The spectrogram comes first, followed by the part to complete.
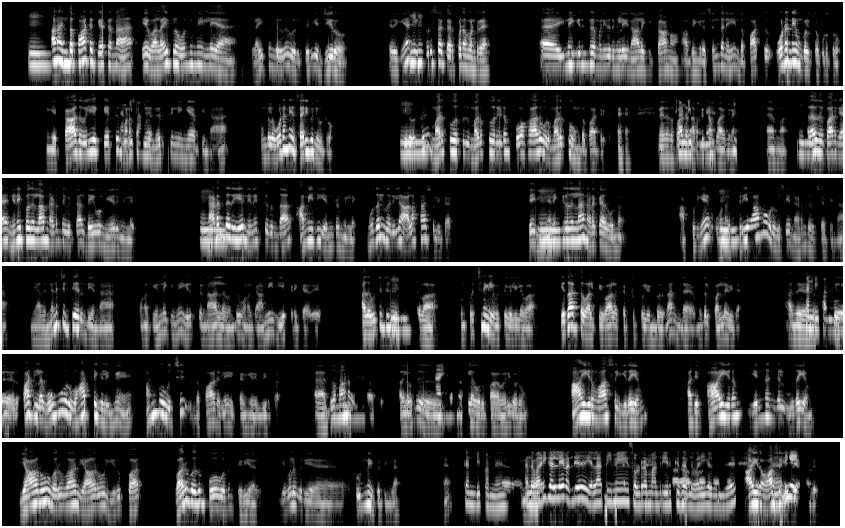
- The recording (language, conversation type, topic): Tamil, podcast, நினைவுகளை மீண்டும் எழுப்பும் ஒரு பாடலைப் பகிர முடியுமா?
- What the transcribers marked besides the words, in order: other noise; chuckle; chuckle; unintelligible speech; unintelligible speech; other background noise; "பார்த்தீங்களா" said as "பத்தீங்களா?"; unintelligible speech; chuckle; laughing while speaking: "இருக்குது"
